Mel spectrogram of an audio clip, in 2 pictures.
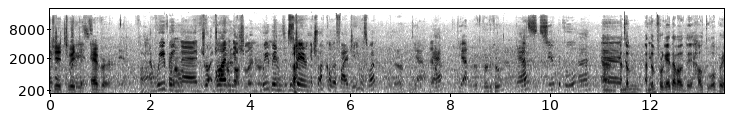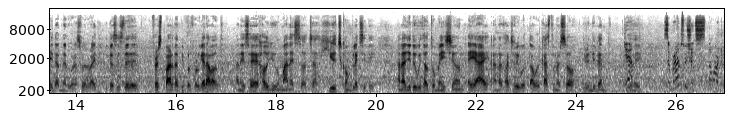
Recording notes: Live at Mobile World Congress. At the year's biggest event for the mobile tech industry. Are joined by the team behind Ericsson's massive stand.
